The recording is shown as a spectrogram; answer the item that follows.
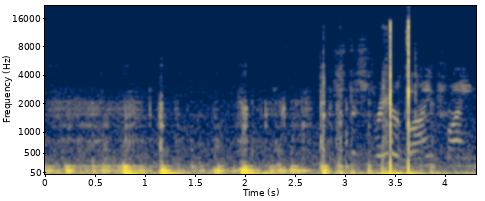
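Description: BMW E39 M5's V8 engine running at low speed, heard as a steady low hum from inside the cabin. Several sharp knocks and clicks break in, the loudest near the end.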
